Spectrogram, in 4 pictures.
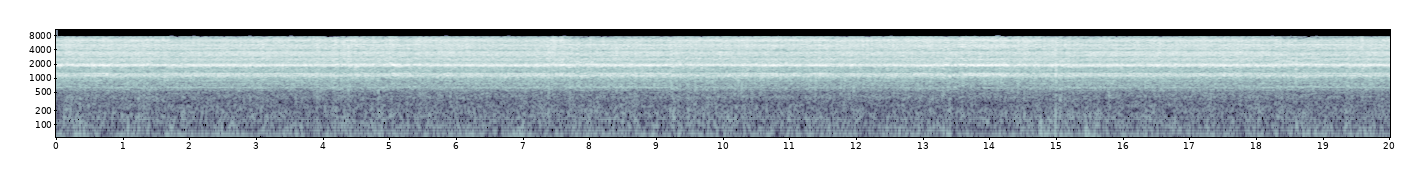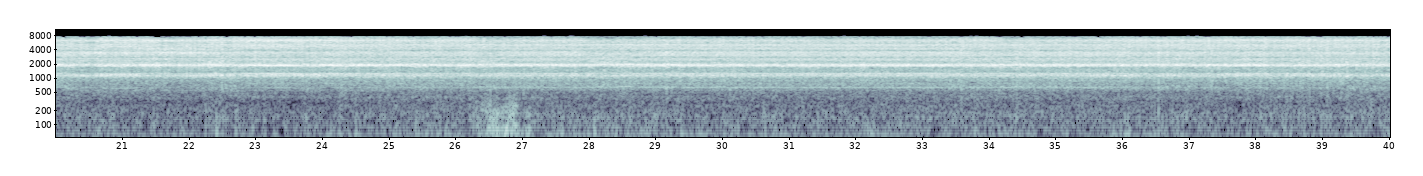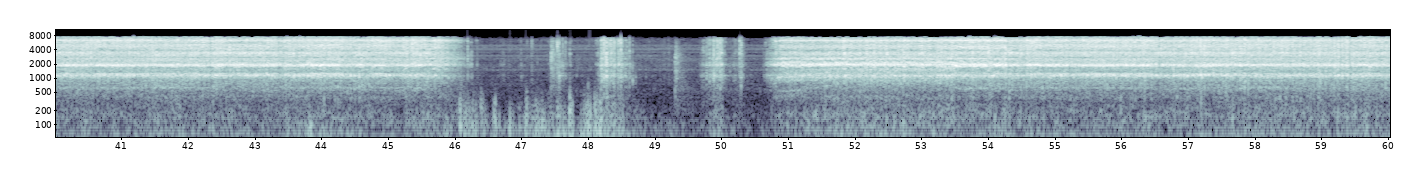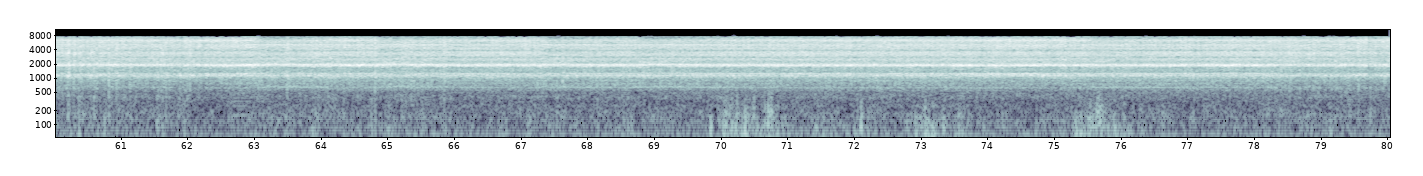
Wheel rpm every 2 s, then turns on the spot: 160, 160, 160, 160, 160, 160, 160, 160, 160, 160, 160, 160, 160, 160, 160, 160, 160, 160, 160, 160, 160, 160, 140, 0, 10, 90, 170, 160, 160, 160, 160, 160, 160, 160, 160, 160, 160, 160, 160, 160.
48-50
